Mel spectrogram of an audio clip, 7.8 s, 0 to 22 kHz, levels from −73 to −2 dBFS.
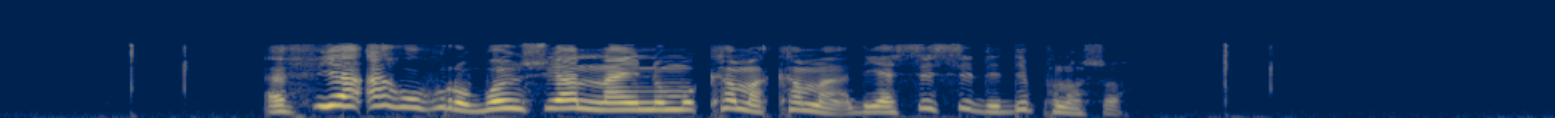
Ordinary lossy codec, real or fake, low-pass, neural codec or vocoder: none; real; 5.4 kHz; none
